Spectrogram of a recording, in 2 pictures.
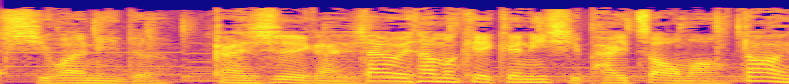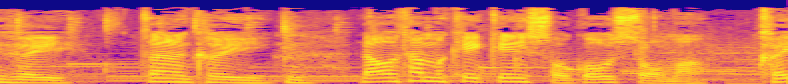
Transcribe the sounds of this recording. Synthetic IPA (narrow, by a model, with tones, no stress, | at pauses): ɕi˨˩xwa˦nni˨˩d̪ə˦ka˨˩nɕjɛ˥˧ka˨˩na˥˧wt̪ʰa˥mə˨nkʰi˨˩kə˥ni˧˥˩t͡ɕi˨˩pʰa˥ɪt͡sɑ˥˨ʊma˦t̪ɑ˥a˧˦nkʰɤ˧˥i˨˩ | t͡sa˥˩nd̪ə˨˩kʰɤ˧˦˥i˨˩na˨˦nxo˥˩t̪ʰa˥mə˨nkʰi˨˩kə˥˦ni˨˩swɔ˨˩ko˥˦ʊso˨˩ʊma˦kʰə˧˥˨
